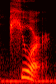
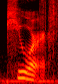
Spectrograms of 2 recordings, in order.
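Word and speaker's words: Pyure: It's a brand of stevia called Pure, spelled with a Y. Pure.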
